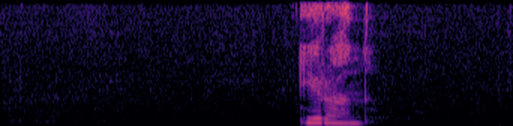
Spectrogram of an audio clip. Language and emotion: Russian, neutral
